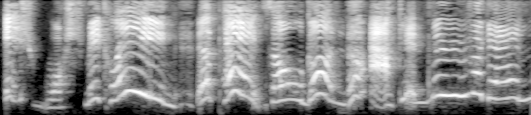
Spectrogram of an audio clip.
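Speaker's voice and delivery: very high, slow joyful shout; excited shout. Acted. Centipede freed of paint, overjoyed high shout. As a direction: shout it with glee.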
